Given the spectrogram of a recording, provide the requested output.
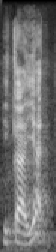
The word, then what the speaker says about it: hikayat: Ada sebahagian bacaan bahasa Arab juga ta itu apabila dia tak marbutah, apabila disukun baca dengan ta, hikayat. Orang Melayu kita ni ambil salah satu daripada cara bacaan tu. Kita kata hikayat.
